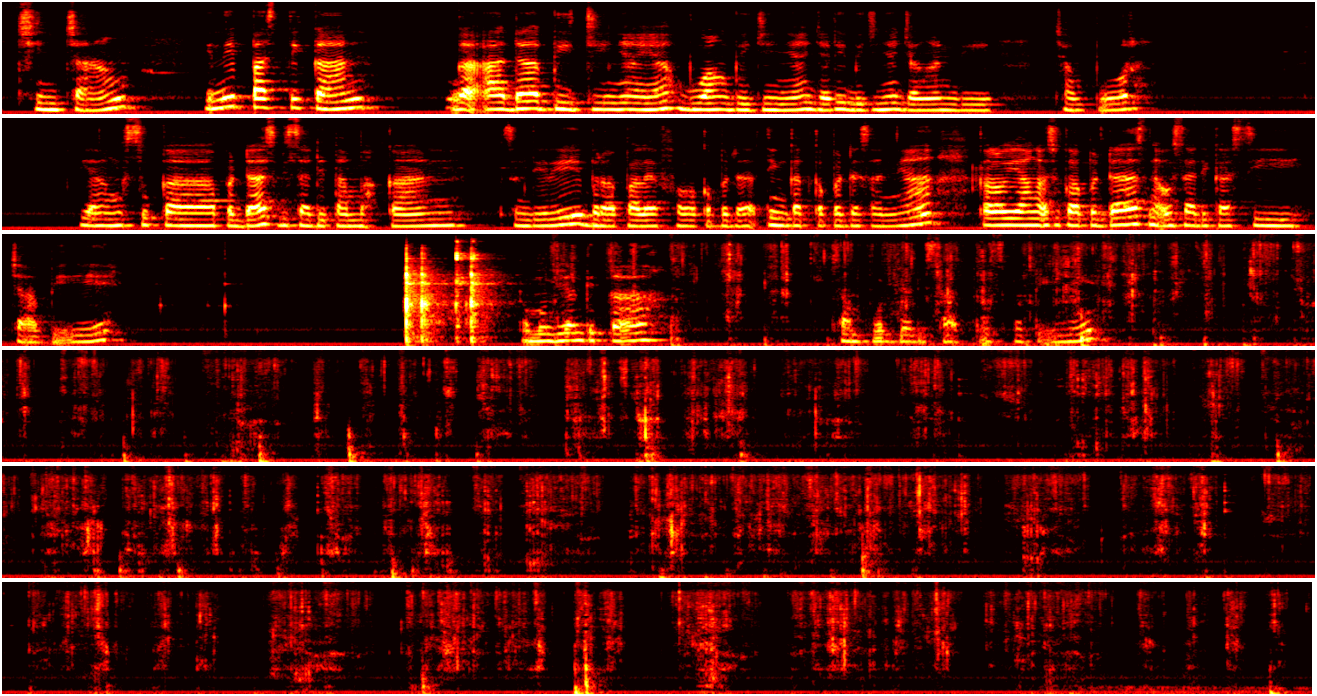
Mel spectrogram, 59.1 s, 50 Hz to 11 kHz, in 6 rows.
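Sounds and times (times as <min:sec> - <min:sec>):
dough crunching and squishing: 0:23.3 - 0:59.0.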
